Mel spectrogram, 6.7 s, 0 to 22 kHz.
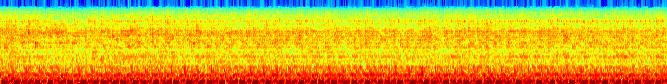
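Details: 1995 right-hand-drive Jeep Cherokee with a used XJ engine just installed, after swapping the throttle body and restoring fuel pressure, first run and not yet fully sorted: steady, even idle with a smooth low drone and no knocks, misses or rattles.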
